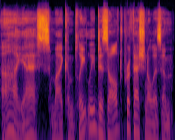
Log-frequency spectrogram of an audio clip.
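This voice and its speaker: A man's voice: fairly low pitch, animated, measured pace, slightly rough. Male actor, wry research doctor, swooping intonation, sarcastic, articulate, audio drama. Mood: wry, weary. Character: wry, sardonic male doctor stranded at a cut-off research site. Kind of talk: audio drama acting, conversational.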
